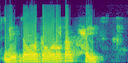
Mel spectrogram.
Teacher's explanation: ha adalah sebagai huruf wastul halki, keluar di tengah tenggorokan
